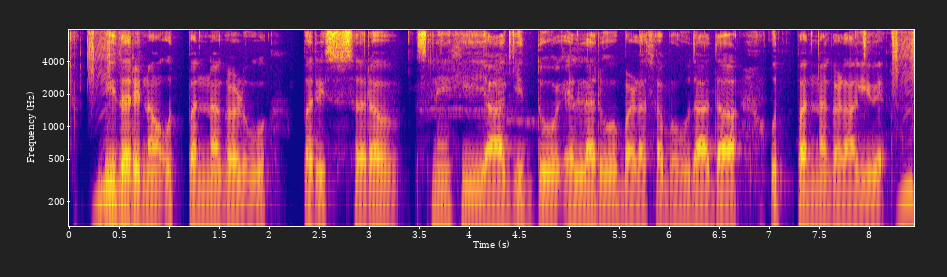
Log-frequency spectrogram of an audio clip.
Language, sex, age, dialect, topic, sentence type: Kannada, male, 18-24, Mysore Kannada, agriculture, statement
